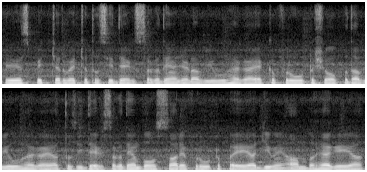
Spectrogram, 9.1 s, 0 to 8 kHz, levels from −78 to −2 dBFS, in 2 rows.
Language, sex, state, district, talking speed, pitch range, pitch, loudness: Punjabi, male, Punjab, Kapurthala, 205 wpm, 120-130 Hz, 125 Hz, -16 LUFS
